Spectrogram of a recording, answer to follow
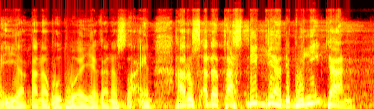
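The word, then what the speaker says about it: إِيَّاكَ نَعْبُدُ وَإِيَّاكَ نَسْتَعِينُ: Jadi jangan sembarangan bacanya iyyaka na'budu wa iyyaka nasta'in. Harus ada tasdidnya, dibunyikan iyyaka na'budu wa iyyaka nasta'in.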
